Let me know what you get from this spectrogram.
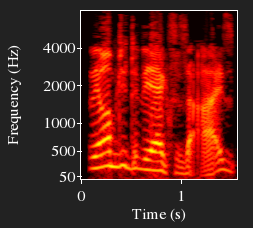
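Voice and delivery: a hint of a smug villain; confident announcement. A narrator's reading. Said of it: "Garrard announced confidently".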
